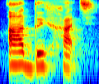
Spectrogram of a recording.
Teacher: we don't really pronounce T here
